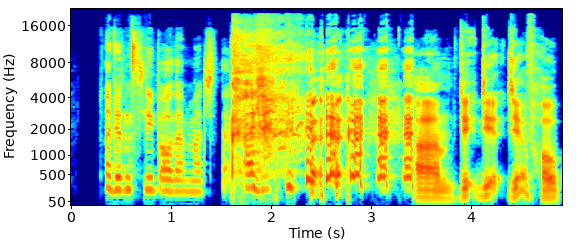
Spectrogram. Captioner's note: laughs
